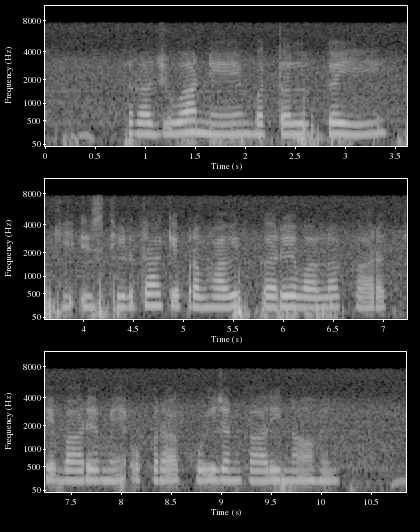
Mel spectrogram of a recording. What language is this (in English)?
Magahi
